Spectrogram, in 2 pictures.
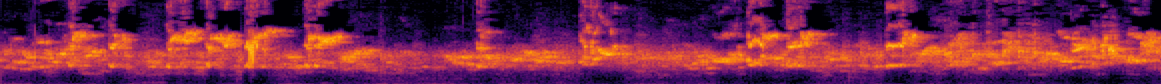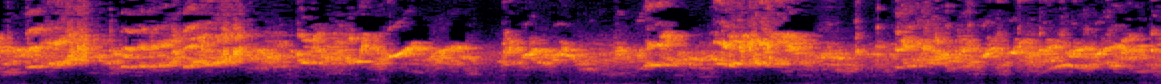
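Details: Color African lovebirds kept as a breeding colony chatter nonstop, a thick layer of rapid shrill chirps and scratchy notes from many birds at once.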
